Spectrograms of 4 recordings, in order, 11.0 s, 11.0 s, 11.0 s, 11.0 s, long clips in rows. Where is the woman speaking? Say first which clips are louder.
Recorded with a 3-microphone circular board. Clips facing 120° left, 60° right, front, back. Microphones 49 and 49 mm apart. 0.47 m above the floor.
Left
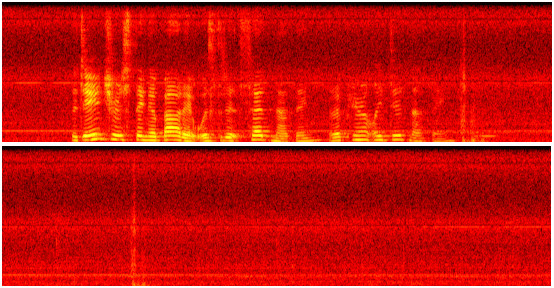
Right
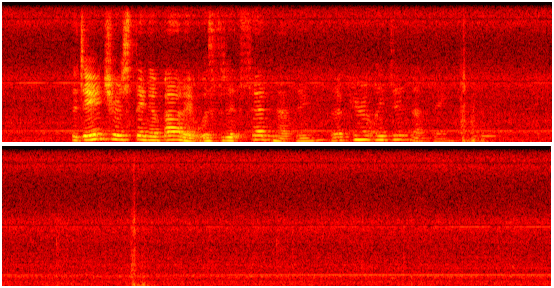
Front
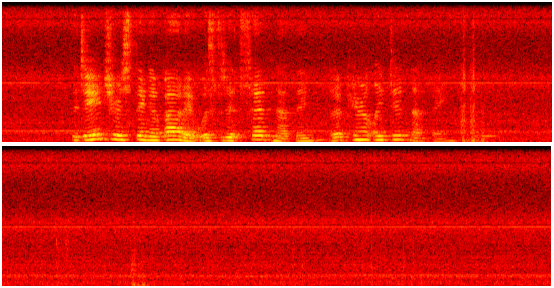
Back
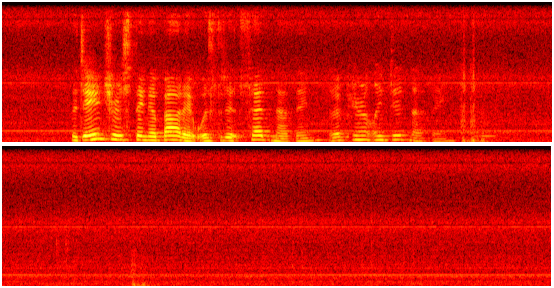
Left 3 dB, back 8 dB; 175° right, 1.3 m; by 4.6 s 90° left, 2.0 m.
